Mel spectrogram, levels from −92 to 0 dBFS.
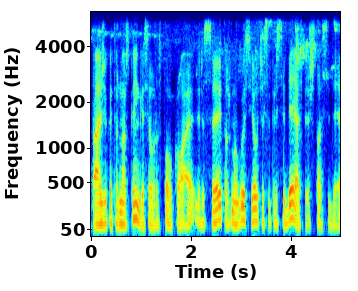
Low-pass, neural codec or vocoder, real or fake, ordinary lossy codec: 5.4 kHz; none; real; Opus, 24 kbps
